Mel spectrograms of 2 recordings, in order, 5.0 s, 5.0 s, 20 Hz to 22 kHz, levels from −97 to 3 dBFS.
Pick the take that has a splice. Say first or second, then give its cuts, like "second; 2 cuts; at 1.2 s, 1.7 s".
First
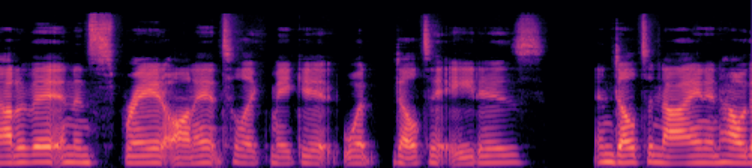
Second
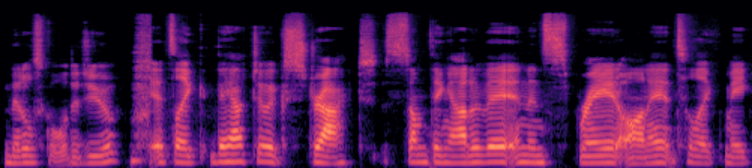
second; 1 cut; at 1.0 s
